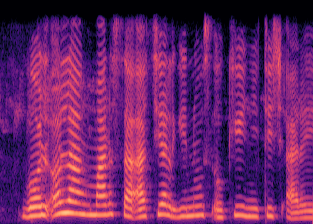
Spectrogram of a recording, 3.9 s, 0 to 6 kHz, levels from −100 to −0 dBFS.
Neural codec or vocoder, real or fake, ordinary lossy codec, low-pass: none; real; none; 5.4 kHz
